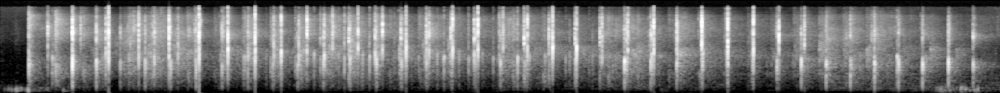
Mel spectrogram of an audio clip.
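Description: Applause from a small group in a hearing room: hand claps, each one distinct, keeping up steadily and thinning out near the end.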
